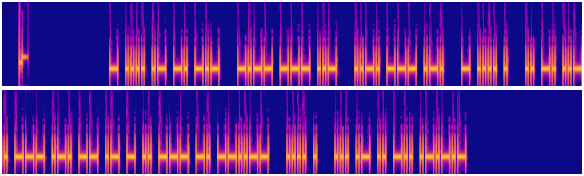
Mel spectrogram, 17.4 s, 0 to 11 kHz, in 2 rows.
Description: Morse code, heard as a keyed tone, about 30 wpm, 700 Hz. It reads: THANK YOU FOR THE INFORMATION, HE SAID.
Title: Sentences from Top 600 Words 30wpm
